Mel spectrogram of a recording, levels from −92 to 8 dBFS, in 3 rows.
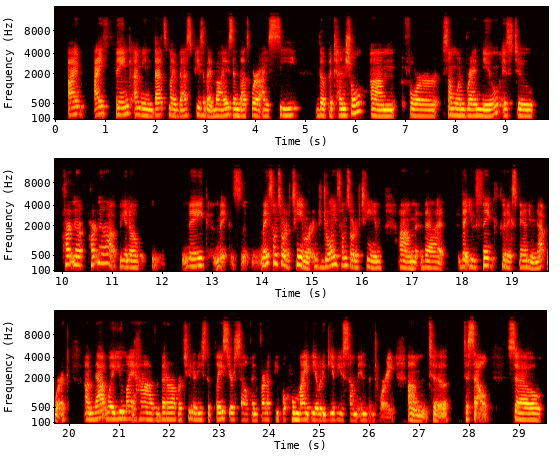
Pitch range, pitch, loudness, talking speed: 160-200 Hz, 170 Hz, -26 LUFS, 165 wpm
